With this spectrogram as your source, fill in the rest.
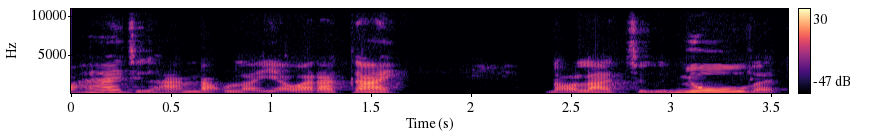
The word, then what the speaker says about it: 柔らかい: Thì chúng ta sẽ có hai chữ Hán đọc là yawarakai.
